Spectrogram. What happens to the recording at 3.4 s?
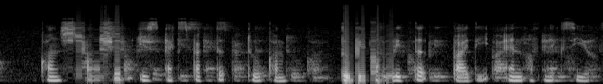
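At 3.4 s the speech falls inside a stretch of robotic sound from repeated short buffers, running from 3.24 to 3.93 s. The voice becomes a rigid, metallic buzz at 100 Hz that loosely tracks the speech. The likely cause is audio arriving too seldom, so about half the time is filled by looping the last 10 ms of sound while the real audio is skipped.

The clip also has echo with no canceller. A quieter, thinner copy of the speech trails around 0.4 s behind, about 13 dB down. This is the far end's loudspeaker feeding its microphone and returning the audio over the network uncancelled.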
